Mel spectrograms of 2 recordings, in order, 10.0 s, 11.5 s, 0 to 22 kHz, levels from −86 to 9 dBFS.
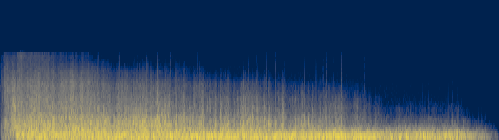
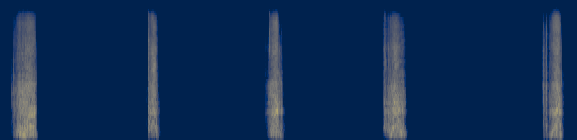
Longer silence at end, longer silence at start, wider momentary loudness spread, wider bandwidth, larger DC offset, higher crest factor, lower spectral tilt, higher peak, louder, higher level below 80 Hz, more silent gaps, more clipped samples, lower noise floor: about the same, 0.3 s vs 0.3 s; second, 0.05 s vs 0.25 s; second, 7 LU vs 16 LU; second, 3.3 kHz vs 17.5 kHz; neither; second, 10 dB vs 26 dB; first, -13 dB/octave vs -3 dB/octave; first, 0 dBFS vs -12 dBFS; first, -11 LUFS vs -30 LUFS; first, -12 dBFS vs -76 dBFS; second, none vs 0.78-2.93 s, 3.24-5.29 s, 5.74-7.66 s, 8.19-10.85 s; first, 0.4% vs under 0.1%; second, -33 dBFS vs under -90 dBFS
